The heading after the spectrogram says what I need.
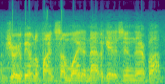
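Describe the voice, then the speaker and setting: A confident American submarine commander acted by a man speaks in a low voice with brisk authority. The 1950s war drama sound is very noisy and distant. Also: fairly even intonation, dull audio, close to an everyday voice. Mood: calm, confident.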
